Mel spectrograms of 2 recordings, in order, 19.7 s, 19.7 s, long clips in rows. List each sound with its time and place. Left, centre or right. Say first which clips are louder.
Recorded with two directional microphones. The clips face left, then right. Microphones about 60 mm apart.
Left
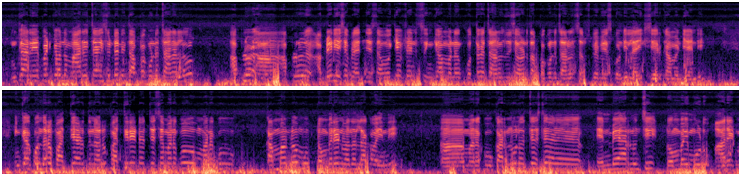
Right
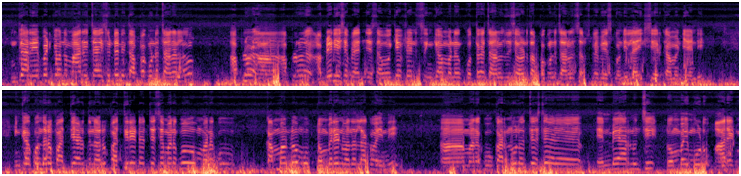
0.1 s speech: left 1 dB; left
